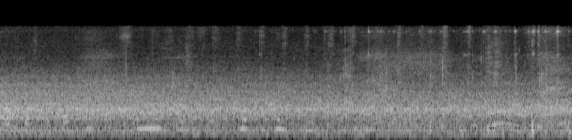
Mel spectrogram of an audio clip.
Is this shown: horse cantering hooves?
yes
